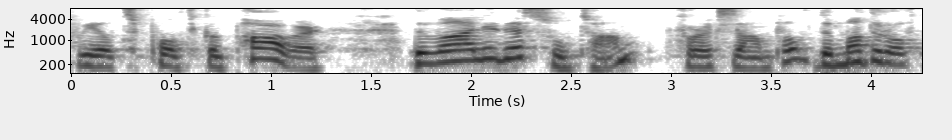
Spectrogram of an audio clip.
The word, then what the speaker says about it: Valide Sultan: So the queen mother, the sultan's mother, how do you pronounce that again? Walid Sultan, is that right? Valide Sultan.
